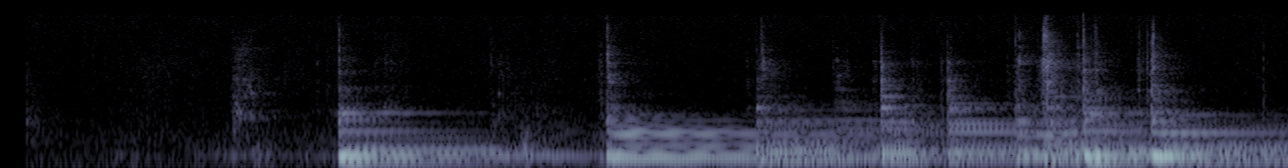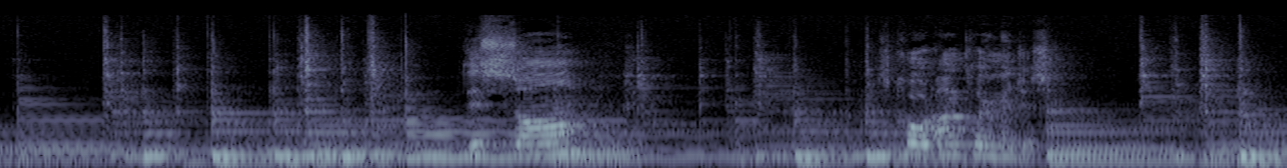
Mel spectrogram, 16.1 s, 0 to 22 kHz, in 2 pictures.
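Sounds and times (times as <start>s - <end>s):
acoustic guitar strummed: 2.1s - 16.0s.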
